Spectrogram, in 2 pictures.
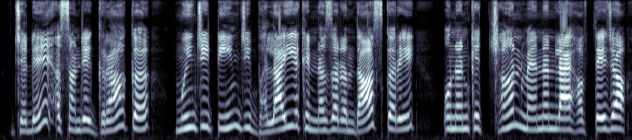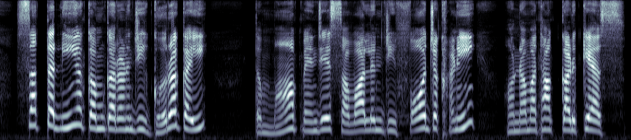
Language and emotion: Sindhi, angry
